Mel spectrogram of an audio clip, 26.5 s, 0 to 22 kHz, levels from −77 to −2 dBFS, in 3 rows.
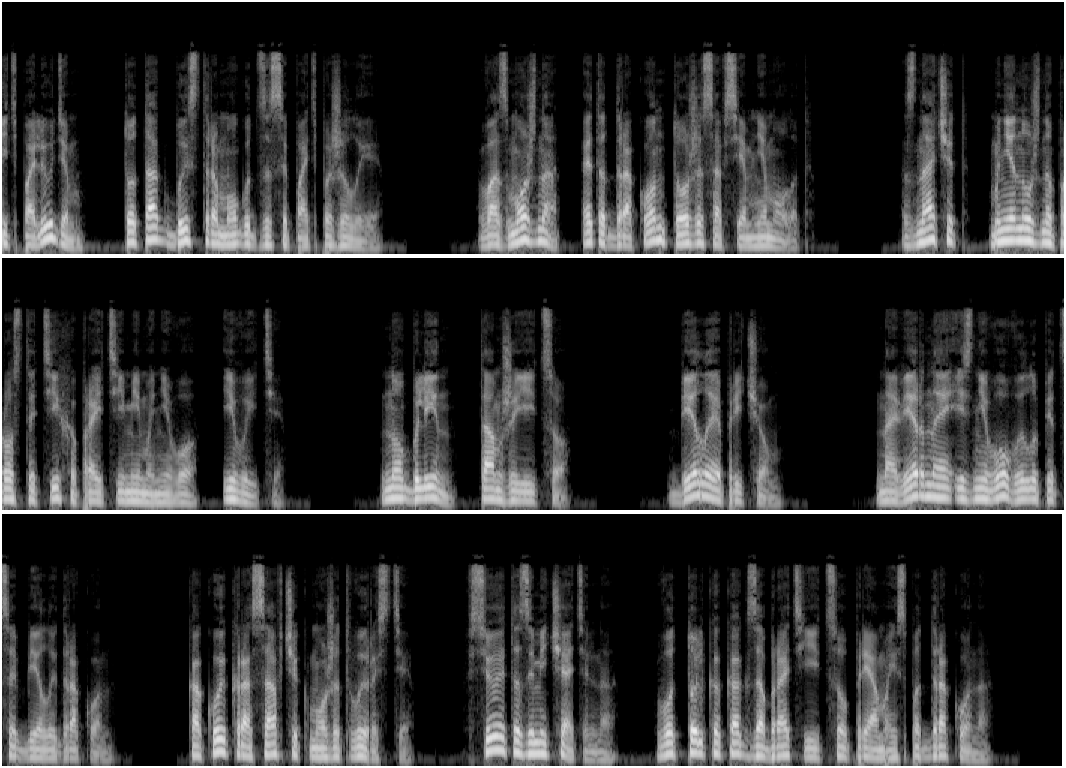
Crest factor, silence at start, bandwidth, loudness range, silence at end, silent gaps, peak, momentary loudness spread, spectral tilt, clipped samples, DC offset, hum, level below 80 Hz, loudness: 18 dB; 0 s; 12 kHz; 3 LU; 0.6 s; 3.41-3.72 s, 7.03-7.32 s, 11.45-11.77 s, 13.86-14.15 s, 15.61-15.92 s, 18.85-19.14 s; -2 dBFS; 13 LU; -5.5 dB/octave; under 0.1%; under 0.1%; none; -46 dBFS; -20 LUFS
